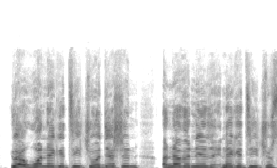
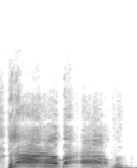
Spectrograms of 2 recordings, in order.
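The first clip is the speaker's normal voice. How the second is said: mock hyped kid; 7 semitones higher, 4 dB quieter than usual. Kid cheering to mom in office.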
